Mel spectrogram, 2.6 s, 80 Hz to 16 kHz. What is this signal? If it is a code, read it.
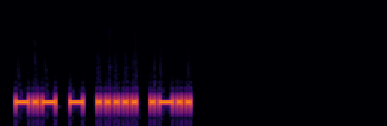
Morse code, heard as a keyed tone, about 44 wpm, 700 Hz. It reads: KT5L
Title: SOTA QSO Practice 40wpm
